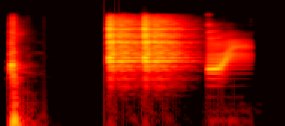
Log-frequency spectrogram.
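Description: Cartoon sound effects for an animated logo: a short hit with a low thump at the start, then about a second in a bright, springy ringing sound that trails off and ends in a quick upward slide.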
